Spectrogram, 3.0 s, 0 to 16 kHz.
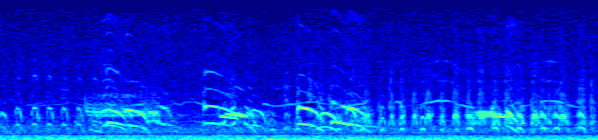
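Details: Ruddy turnstones, a flock of four in breeding plumage in Michigan on May 16, call over one another in quick, rattling, chattering bursts of short notes over a steady low rumble of wind or surf.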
